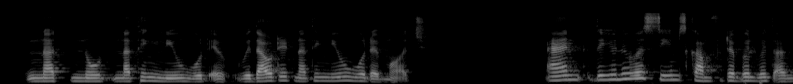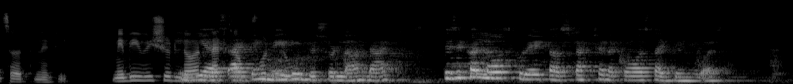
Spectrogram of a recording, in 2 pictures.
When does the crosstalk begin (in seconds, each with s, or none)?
9.7 s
